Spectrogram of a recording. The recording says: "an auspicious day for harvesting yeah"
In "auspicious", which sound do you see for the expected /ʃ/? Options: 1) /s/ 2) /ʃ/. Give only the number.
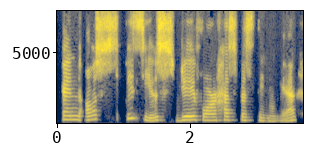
1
